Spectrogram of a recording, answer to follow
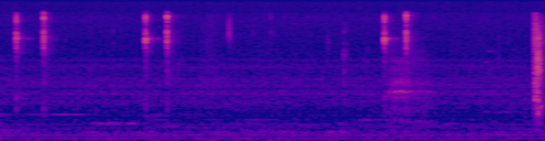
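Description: Near silence broken by a few faint, sharp computer mouse clicks, scattered irregularly with a close pair near the end.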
